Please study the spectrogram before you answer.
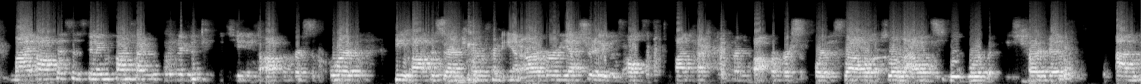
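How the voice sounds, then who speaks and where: Female prosecutor, mid-range voice, methodical courtroom argument, heavily reverberant and distant recording. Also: medium pitch. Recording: very echoey courtroom, distant mic.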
